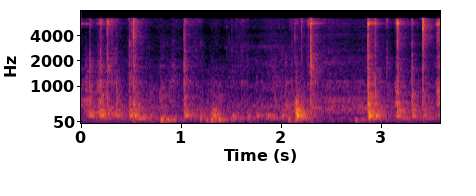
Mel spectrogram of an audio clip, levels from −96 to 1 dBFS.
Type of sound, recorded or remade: recorded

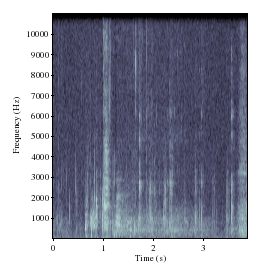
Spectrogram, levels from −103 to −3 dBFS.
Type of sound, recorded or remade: recorded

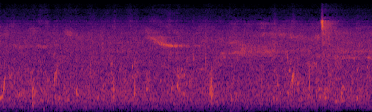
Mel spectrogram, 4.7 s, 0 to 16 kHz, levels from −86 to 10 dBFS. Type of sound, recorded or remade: remade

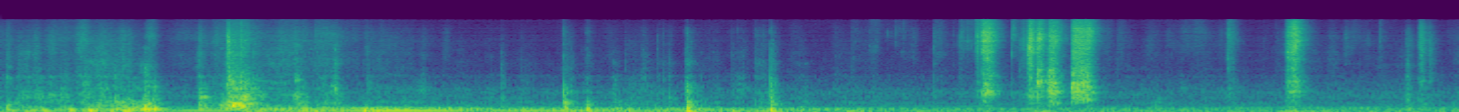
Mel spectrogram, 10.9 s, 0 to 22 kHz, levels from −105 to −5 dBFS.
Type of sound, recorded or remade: remade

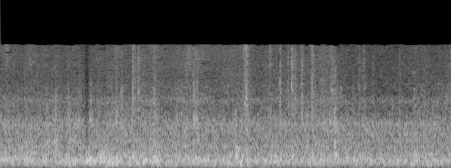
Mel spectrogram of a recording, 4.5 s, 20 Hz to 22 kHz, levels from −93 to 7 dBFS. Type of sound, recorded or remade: recorded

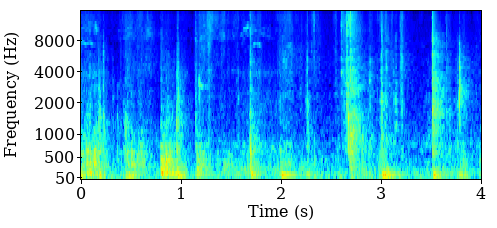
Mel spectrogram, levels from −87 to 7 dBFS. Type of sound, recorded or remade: recorded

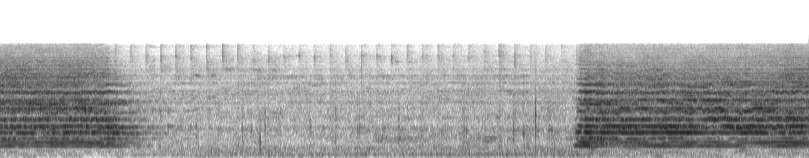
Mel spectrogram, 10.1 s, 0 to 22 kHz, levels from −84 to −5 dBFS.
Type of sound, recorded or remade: remade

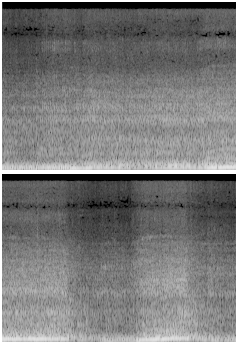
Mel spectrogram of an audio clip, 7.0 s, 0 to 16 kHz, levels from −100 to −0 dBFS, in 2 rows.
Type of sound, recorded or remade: remade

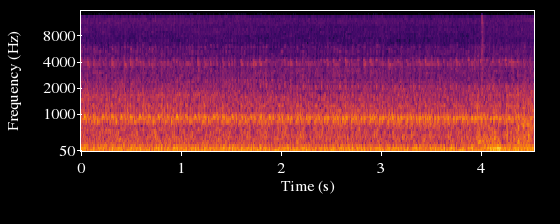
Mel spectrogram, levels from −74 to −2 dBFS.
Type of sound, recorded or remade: recorded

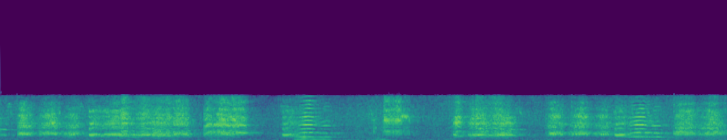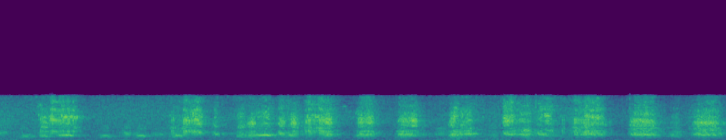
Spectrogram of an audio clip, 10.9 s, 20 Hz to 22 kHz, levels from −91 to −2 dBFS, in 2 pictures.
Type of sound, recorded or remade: recorded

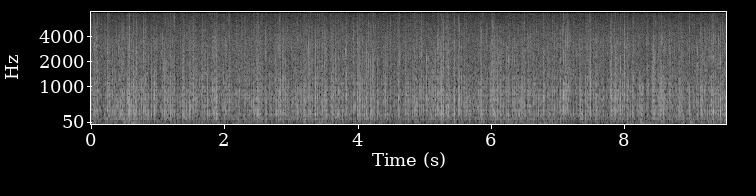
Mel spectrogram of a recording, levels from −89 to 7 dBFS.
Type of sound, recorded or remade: recorded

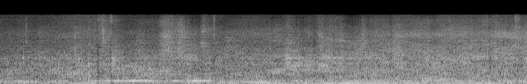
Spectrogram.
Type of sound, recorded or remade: remade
